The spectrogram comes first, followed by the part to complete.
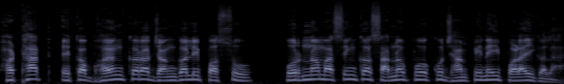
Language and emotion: Odia, neutral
